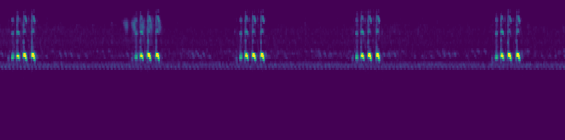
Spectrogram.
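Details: Summer night crickets chirping in tight three-pulse bursts, spaced a little over a second apart, above an unbroken shrill background tone.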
